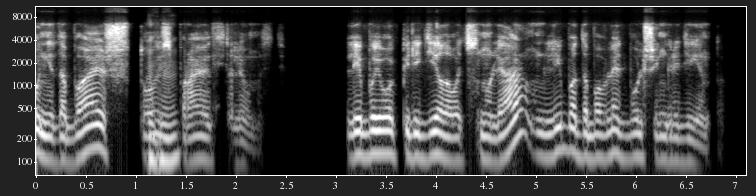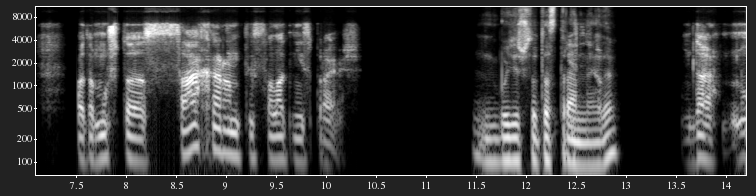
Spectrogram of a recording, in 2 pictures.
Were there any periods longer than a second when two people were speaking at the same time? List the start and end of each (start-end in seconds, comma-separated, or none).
none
